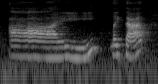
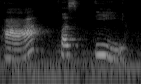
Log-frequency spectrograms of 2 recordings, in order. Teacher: one in the sound series i is actually a two-part vowel it's one vowel sound but it actually is a combination of two vowel sounds together it's called a diphthong · it's a combination of ah plus e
